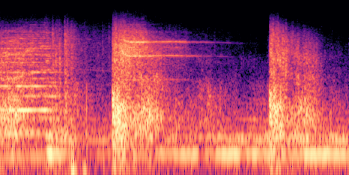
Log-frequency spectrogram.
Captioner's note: dramatic music; guns firing; dramatic music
